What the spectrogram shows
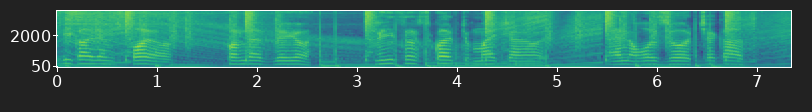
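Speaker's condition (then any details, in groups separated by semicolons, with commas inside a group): Cerebral palsy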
